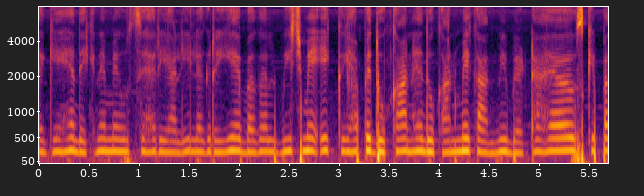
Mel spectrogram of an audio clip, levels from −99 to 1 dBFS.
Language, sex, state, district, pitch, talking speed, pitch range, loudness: Hindi, female, Bihar, Katihar, 230 Hz, 305 wpm, 225-240 Hz, -21 LUFS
